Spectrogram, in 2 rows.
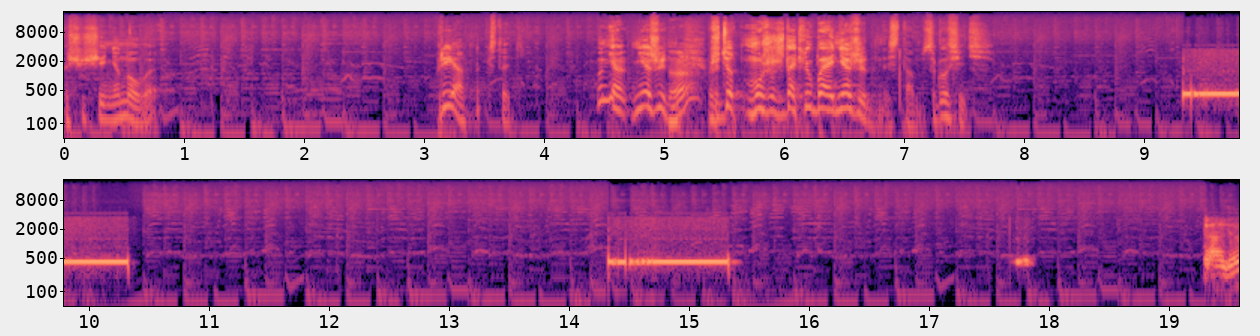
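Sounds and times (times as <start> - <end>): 
speech: 0.0 - 0.9, 3.1 - 7.9
telephone call being dialed: 9.4 - 10.4, 14.4 - 15.4.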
